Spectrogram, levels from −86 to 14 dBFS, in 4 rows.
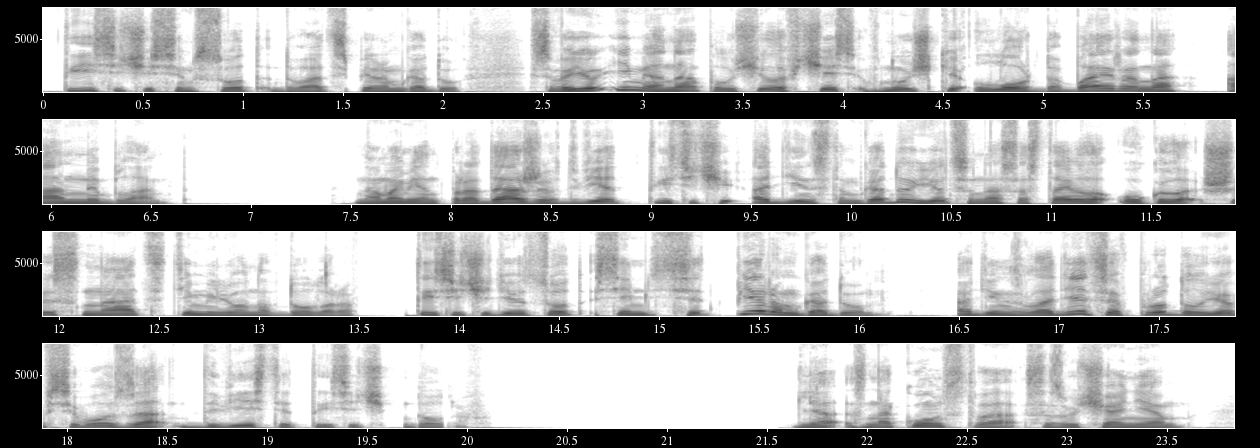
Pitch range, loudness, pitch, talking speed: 130-165 Hz, -26 LUFS, 150 Hz, 110 wpm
